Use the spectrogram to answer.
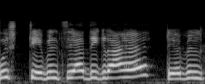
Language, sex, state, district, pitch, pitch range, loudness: Hindi, female, Bihar, East Champaran, 300 Hz, 295-320 Hz, -16 LUFS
